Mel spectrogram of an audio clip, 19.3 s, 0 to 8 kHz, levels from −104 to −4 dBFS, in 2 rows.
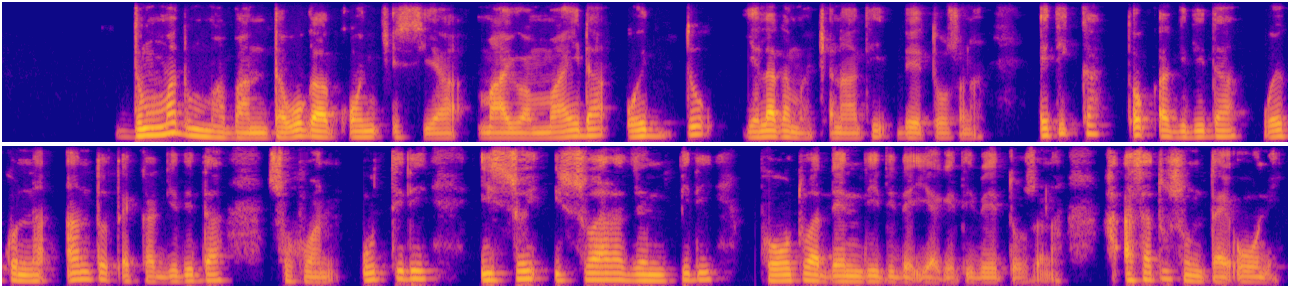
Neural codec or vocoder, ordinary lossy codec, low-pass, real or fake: none; Opus, 24 kbps; 7.2 kHz; real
